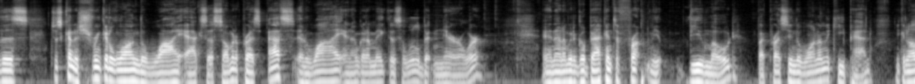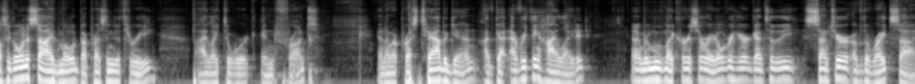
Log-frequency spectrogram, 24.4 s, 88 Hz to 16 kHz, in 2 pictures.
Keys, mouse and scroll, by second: 3.6 s, 8.6 KP_1, 13.0 KP_3, 14.9 KP_1, 17.7 Tab.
